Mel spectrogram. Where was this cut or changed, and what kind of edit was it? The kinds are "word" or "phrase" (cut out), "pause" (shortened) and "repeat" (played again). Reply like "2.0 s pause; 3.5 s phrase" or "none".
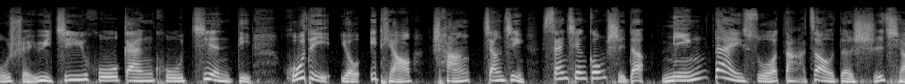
6.5 s pause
